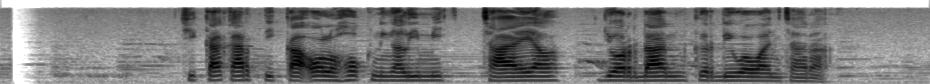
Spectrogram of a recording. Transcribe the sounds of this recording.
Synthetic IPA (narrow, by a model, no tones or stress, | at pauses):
t͡ʃikakart̪ikaʔɔlɦɔkniŋalimi | t͡ʃaɛl | d͡ʒɔrdankɨrdiwawaɲt͡ʃaɾa̰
